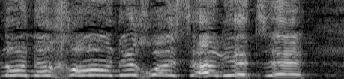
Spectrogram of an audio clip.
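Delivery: very high, fast wailing sob. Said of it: "בוכה, צורחת".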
